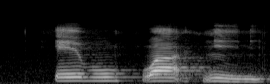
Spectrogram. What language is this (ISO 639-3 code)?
nbl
